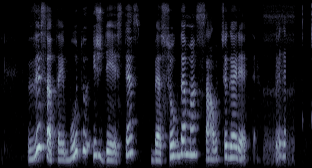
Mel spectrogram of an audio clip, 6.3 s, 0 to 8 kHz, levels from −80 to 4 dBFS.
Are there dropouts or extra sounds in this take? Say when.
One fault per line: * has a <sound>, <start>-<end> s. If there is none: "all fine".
* has a laugh, 5.5-5.7 s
